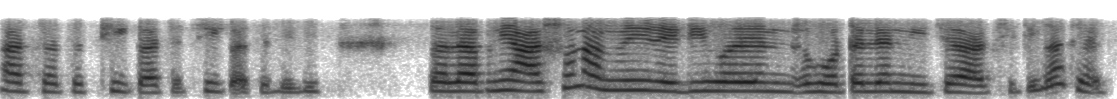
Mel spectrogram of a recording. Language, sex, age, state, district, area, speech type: Bengali, female, 18-30, West Bengal, Kolkata, urban, conversation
